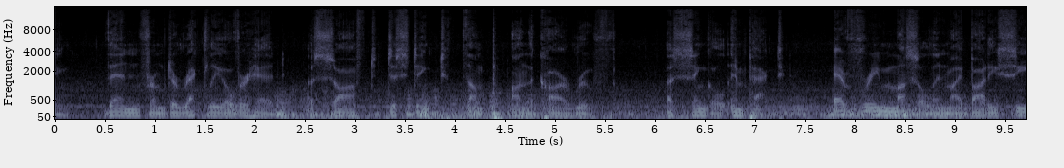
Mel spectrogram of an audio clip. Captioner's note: thump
